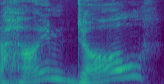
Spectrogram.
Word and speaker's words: Heimdallr: out the new god hime doll I think I don't think I think the R is silent I did a little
